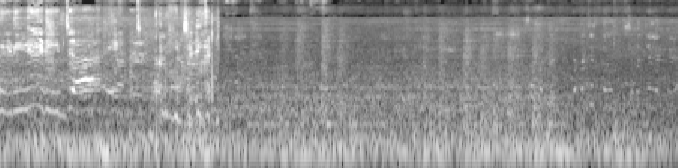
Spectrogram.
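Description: A train rolls along the rails, heard from inside a carriage: a loud steady rumble with rhythmic clatter. Voices and music are heard over it during the first few seconds, then the rumble carries on alone.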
